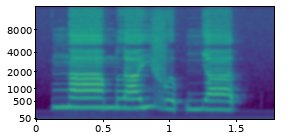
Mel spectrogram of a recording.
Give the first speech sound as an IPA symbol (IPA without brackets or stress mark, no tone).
ŋ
